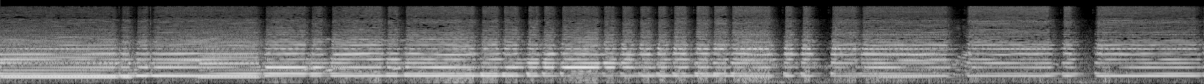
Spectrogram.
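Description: Semi-truck air horns sounding a loud, steady chord of several notes, held almost without a break; the sound drops out briefly a few times in the second half.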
